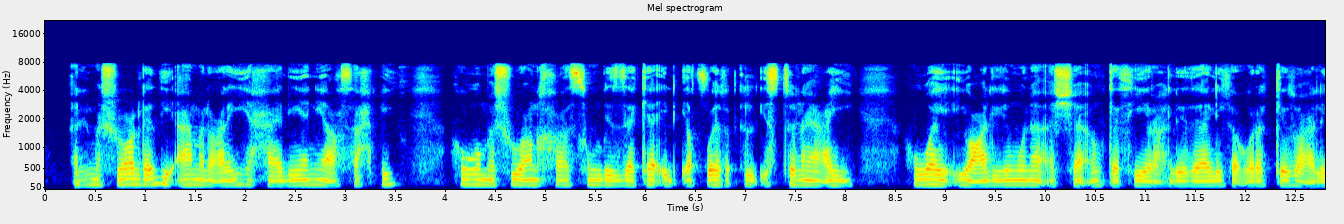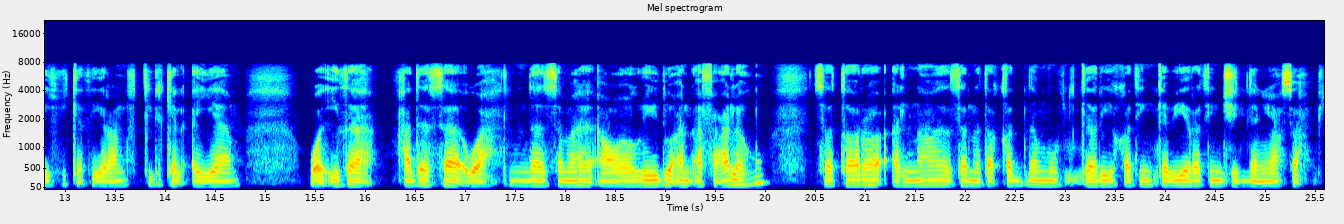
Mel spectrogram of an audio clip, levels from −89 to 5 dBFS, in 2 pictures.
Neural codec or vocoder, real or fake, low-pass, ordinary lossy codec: none; real; none; none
